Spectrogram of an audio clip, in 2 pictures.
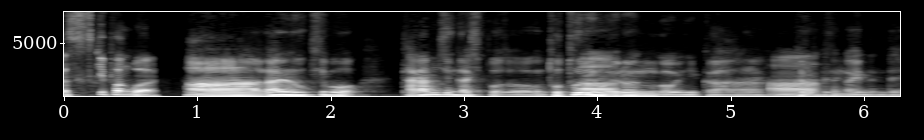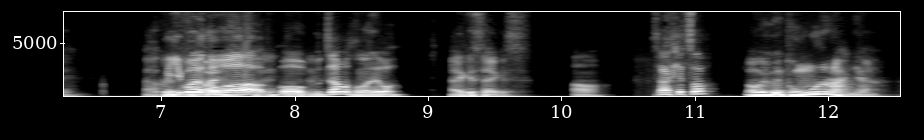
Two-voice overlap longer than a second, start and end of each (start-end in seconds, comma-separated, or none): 7.0-8.4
